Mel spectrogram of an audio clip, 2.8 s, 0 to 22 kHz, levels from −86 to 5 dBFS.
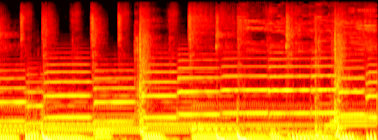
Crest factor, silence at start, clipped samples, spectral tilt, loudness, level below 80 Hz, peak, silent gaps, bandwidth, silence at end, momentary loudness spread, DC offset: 10 dB; 0 s; under 0.1%; -5.5 dB/octave; -11 LUFS; -16 dBFS; 0 dBFS; none; 20 kHz; 0 s; 2 LU; under 0.1%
